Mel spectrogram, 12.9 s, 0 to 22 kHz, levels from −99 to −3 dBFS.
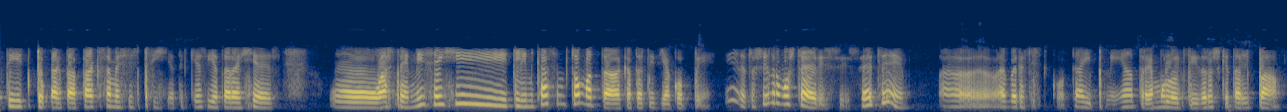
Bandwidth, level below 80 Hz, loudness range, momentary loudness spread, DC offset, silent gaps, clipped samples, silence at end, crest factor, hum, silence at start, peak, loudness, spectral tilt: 4 kHz; -88 dBFS; 5 LU; 15 LU; under 0.1%; none; under 0.1%; 0.1 s; 18 dB; none; 0.05 s; -8 dBFS; -25 LUFS; -8 dB/octave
